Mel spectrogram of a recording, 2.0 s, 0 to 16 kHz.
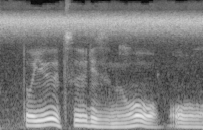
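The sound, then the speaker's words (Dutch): Cicadas drone loudly on a hot 36-degree summer day in Fukushima, a constant high-pitched shrill hiss running steadily throughout. A voice speaks over the drone. “Het is een heerlijk hete zomer. 36 graden, de cicades die schreeuwen op de achtergrond.”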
